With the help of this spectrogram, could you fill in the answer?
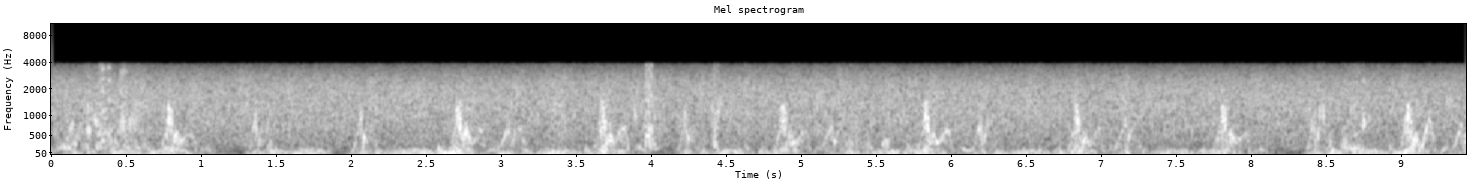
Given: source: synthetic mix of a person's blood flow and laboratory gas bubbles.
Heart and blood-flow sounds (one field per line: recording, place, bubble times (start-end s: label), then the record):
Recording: Doppler ultrasound of blood flow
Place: precordium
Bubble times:
0.05-0.67 s: bubbles
3.86-4.08 s: bubbles
4.36-4.50 s: bubbles
4.61-4.67 s: bubbles
5.28-5.49 s: bubbles
5.52-5.62 s: bubbles
8.42-8.51 s: bubbles
8.56-8.82 s: bubbles
From the record:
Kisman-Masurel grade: 222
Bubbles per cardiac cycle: several, 3 to 8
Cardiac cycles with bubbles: 10 to 50%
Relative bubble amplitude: moderate (0.250 to 0.450)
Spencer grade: 2 (many but less than half of the cardiac periods contain bubble signals, singularly or in groups)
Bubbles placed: only in the low amplitude regions of the cardiac cycle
